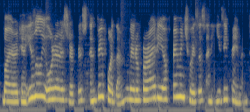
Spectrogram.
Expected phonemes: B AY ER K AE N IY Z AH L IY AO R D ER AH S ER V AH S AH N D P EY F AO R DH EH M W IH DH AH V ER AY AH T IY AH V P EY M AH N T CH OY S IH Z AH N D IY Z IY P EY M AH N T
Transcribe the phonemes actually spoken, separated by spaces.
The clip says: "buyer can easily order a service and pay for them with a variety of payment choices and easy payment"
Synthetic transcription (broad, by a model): B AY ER K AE N IY Z AH L IY AO R D ER AH S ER F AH S AH N D P EY F AO R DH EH M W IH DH AH V ER AY AH T IY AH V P EY M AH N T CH OY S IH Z AH N D IY Z IY P EY M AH N T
